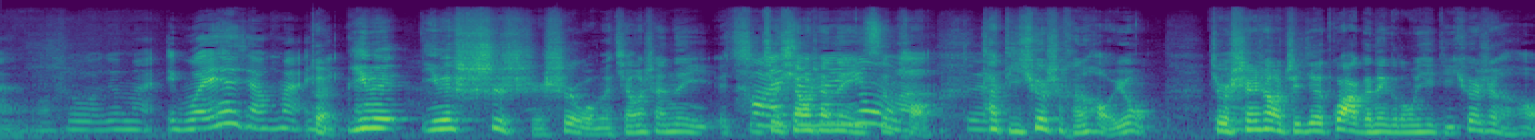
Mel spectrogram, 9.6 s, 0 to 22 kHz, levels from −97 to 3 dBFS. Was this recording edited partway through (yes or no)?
no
